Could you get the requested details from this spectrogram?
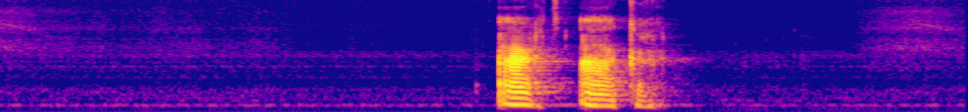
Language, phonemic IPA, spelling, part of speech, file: Dutch, /ˈaːrtˌaː.kər/, aardaker, noun, Nl-aardaker.ogg
- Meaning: earthnut pea (Lathyrus tuberosus)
